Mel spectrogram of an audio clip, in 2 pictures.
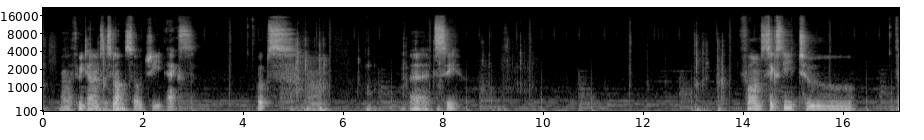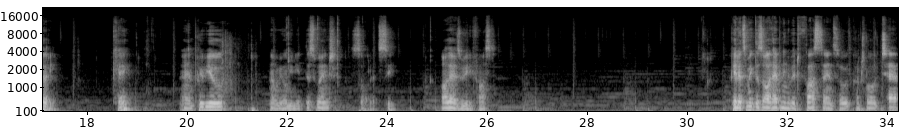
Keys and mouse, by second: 1.1 g, 1.3 x, 4.1 click, 5.5 F8, 13.0 g, 13.5 x, 16.9 click, 21.3 p, 23.4 space, 32.4 click, 33.7 ctrl+Tab.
